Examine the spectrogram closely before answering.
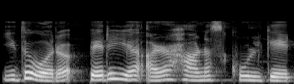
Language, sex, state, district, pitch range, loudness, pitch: Tamil, female, Tamil Nadu, Nilgiris, 185-215 Hz, -13 LUFS, 200 Hz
